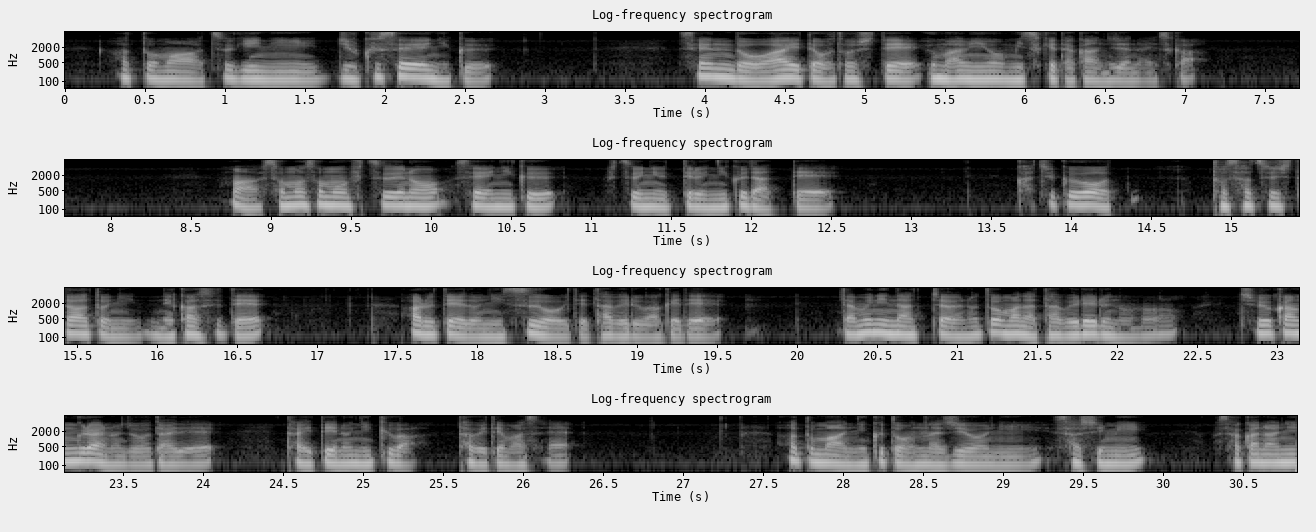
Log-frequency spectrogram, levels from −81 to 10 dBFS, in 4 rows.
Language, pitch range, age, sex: Japanese, 110-140 Hz, 20-39, male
